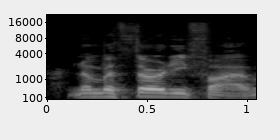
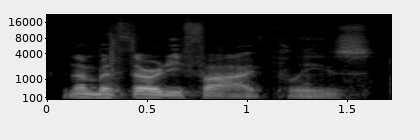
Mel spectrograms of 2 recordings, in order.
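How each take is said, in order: First: Said in the usual way. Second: Number read in a much lower, softer voice; deliberately low. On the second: Shown as a demonstration. Host reads the number again, deliberately low and soft. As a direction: drop the voice way down for a joke. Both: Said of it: "I'm gonna go low".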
